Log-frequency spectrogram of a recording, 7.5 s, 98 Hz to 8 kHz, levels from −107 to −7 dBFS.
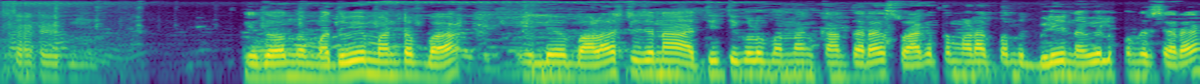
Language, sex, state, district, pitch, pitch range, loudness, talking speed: Kannada, male, Karnataka, Bijapur, 155 Hz, 145-165 Hz, -16 LUFS, 160 wpm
